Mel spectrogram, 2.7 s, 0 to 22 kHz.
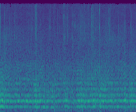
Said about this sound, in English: So now there's like about 500 bees. They're all around my face and on my mouth.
